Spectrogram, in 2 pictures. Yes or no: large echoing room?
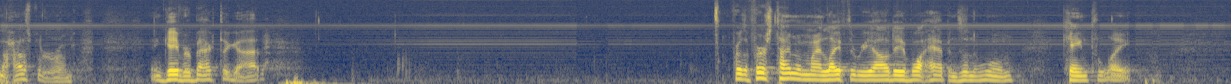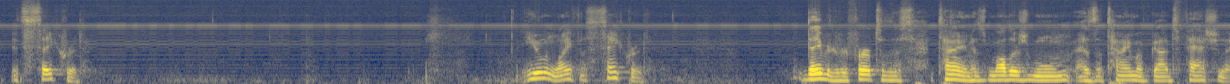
yes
